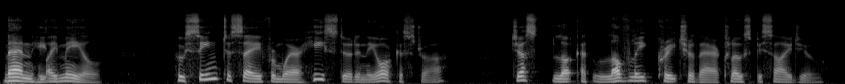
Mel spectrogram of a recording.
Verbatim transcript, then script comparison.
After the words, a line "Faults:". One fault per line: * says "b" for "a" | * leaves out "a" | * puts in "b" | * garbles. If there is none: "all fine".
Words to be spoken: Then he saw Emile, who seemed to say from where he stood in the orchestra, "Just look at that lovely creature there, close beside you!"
Then he Emile, who seemed to say from where he stood in the orchestra, "Just look at lovely creature there, close beside you!"
Faults:
* leaves out "saw"
* leaves out "that"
